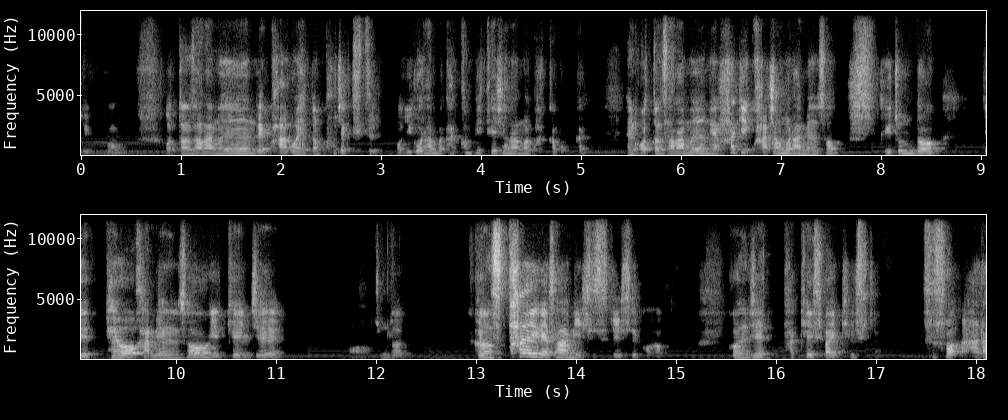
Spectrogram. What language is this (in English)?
Korean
